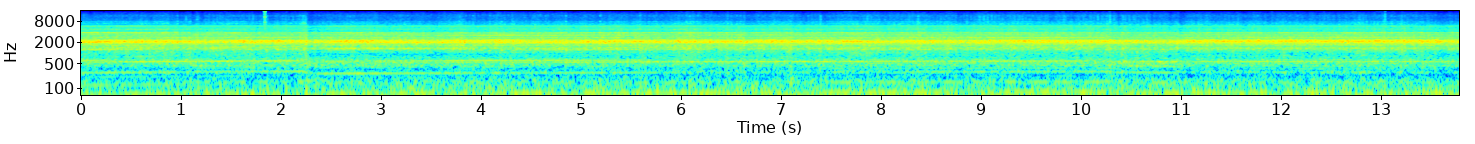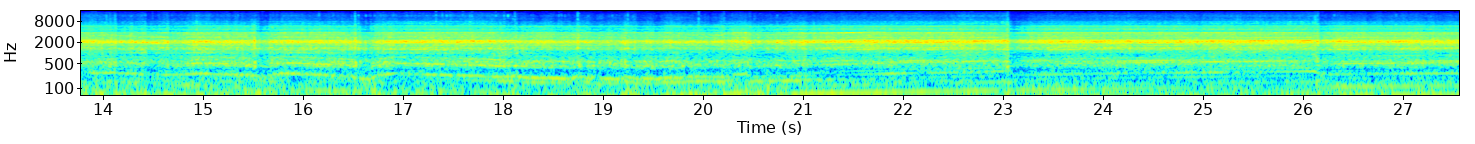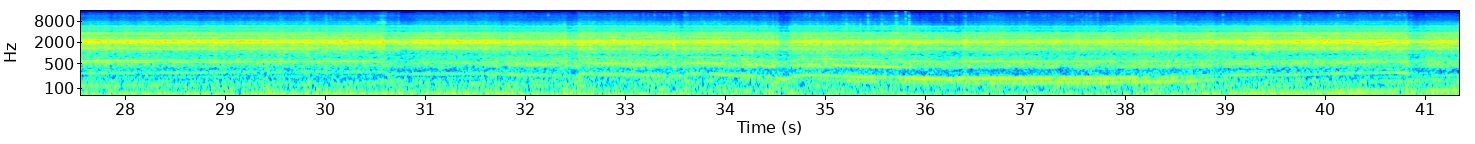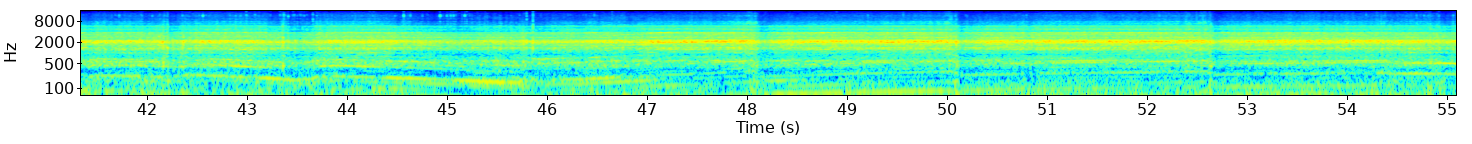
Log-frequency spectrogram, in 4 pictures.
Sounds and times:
Car: 0.0 - 55.0.

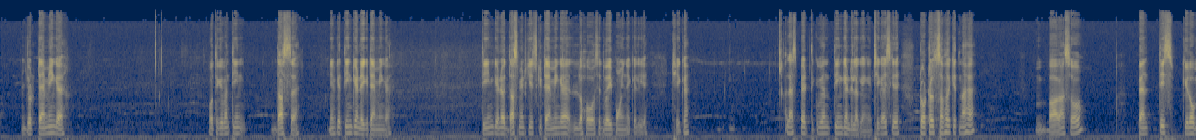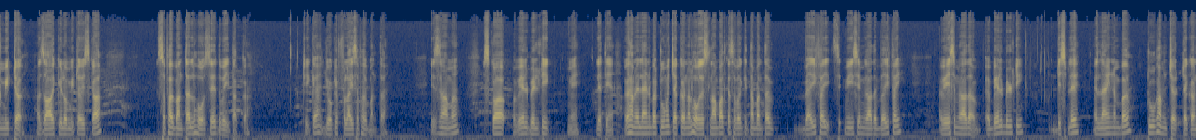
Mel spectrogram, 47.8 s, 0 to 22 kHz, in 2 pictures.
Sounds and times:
Speech: 4.2 - 6.0, 9.6 - 13.8, 22.8 - 26.4, 27.1 - 29.0, 29.8 - 31.7, 32.6 - 42.0, 42.7 - 47.8.

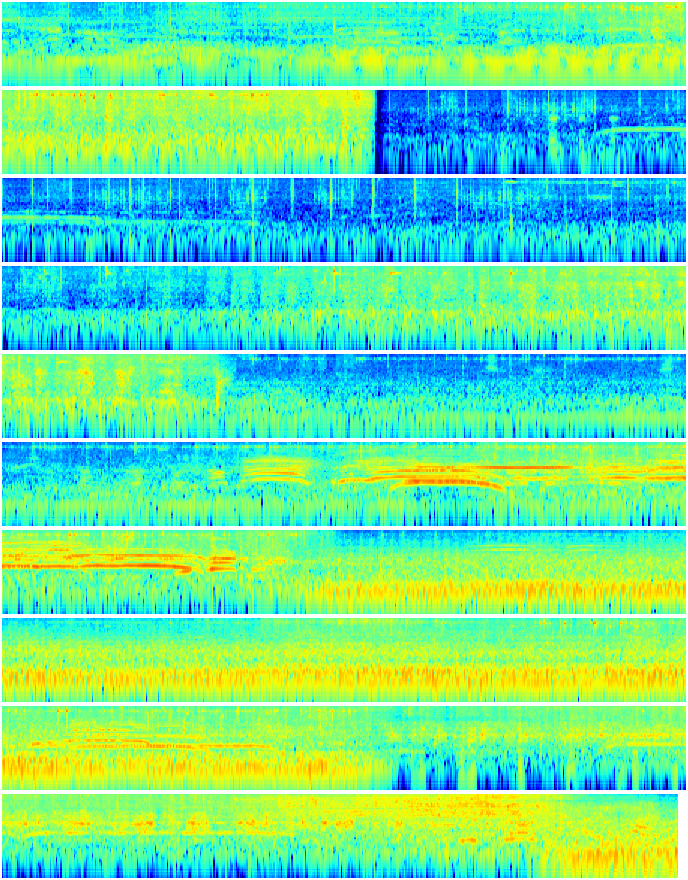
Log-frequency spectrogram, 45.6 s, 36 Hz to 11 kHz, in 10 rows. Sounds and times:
Dog: 3.5 - 7.1, 13.2 - 19.8, 39.0 - 44.7.

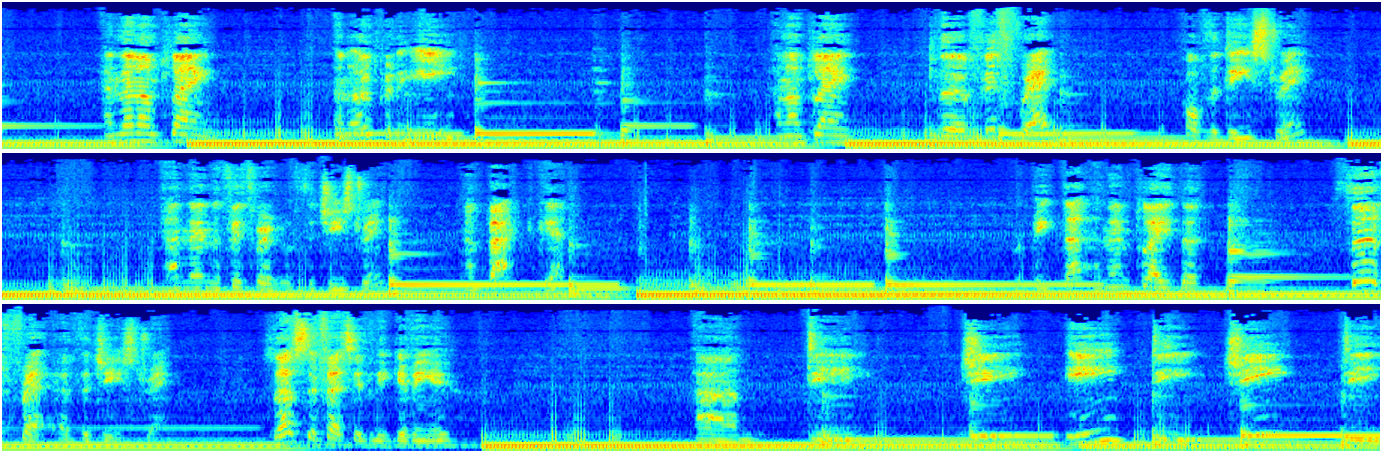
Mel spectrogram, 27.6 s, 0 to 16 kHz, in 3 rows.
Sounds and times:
Bass guitar: 0.0 - 20.8, 21.4 - 27.5
Speech: 0.7 - 1.5, 2.2 - 3.2, 5.1 - 7.2, 7.9 - 8.8, 10.3 - 13.1, 16.0 - 17.3, 18.2 - 19.6, 20.2 - 21.5, 23.0 - 27.5
Electric guitar: 8.8 - 18.2.

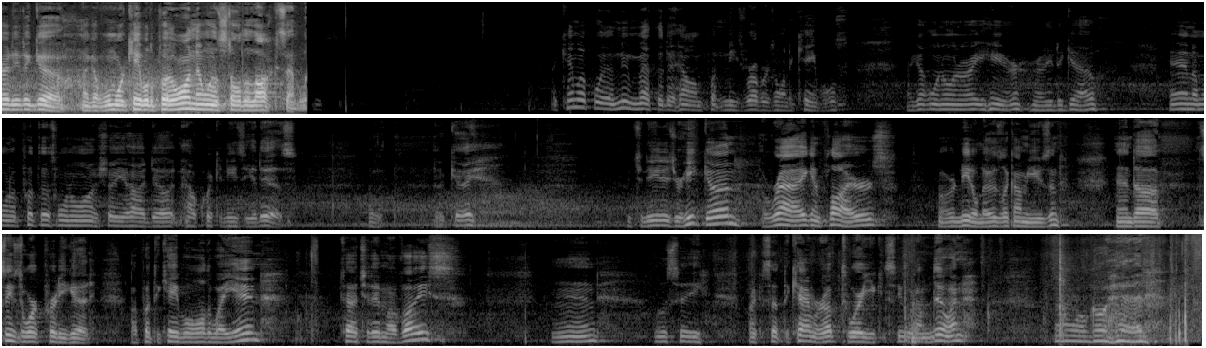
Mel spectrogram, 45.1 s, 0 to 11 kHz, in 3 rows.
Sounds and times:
Speech: 0.0 - 3.8, 6.9 - 10.6, 11.3 - 13.8, 14.6 - 18.7, 20.4 - 21.2, 22.9 - 28.4, 29.0 - 33.5, 34.3 - 35.8, 37.0 - 37.6, 38.2 - 42.3, 43.2 - 44.6.

